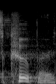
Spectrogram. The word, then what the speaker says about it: Cowper: And so William Cooper, it's actually spelled C-O-W-E-R or C-O-W-P-E-R, but it's Cooper is how it's pronounced.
